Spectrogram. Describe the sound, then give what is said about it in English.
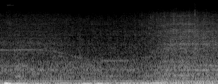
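A Hemi car engine churns with a steady low rumble as it tries to start again after stalling, a faint higher whine riding over it for about two seconds, with no one speaking. “Let me try. Get going again.”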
